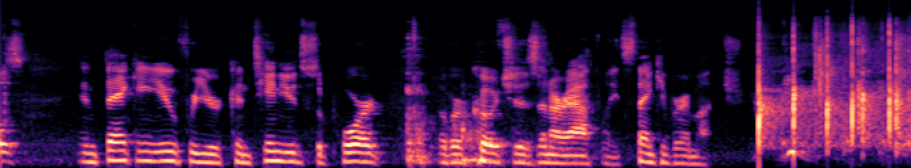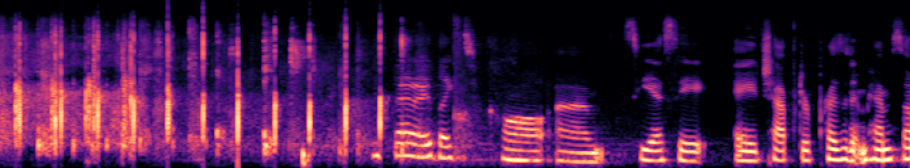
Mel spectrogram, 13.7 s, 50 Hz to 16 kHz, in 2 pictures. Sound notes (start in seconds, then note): 5.6 audience clapping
